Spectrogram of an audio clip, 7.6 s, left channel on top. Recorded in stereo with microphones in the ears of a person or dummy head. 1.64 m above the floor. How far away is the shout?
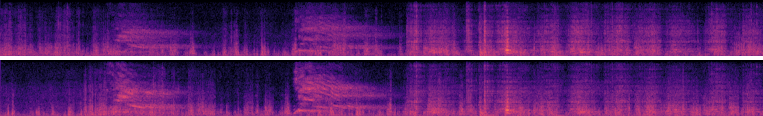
About 7 m.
